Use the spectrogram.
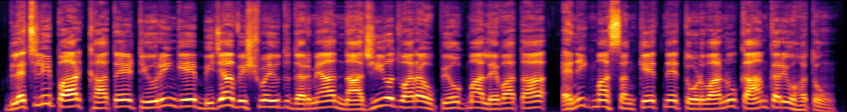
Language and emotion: Gujarati, neutral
